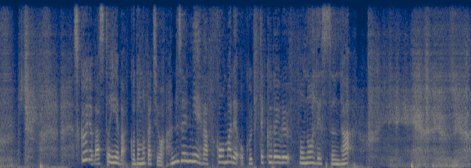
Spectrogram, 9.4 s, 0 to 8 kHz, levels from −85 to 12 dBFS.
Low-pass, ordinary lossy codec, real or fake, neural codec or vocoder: none; none; fake; codec, 16 kHz, 0.5 kbps, X-Codec, WavLM features, trained on Multilingual LibriSpeech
